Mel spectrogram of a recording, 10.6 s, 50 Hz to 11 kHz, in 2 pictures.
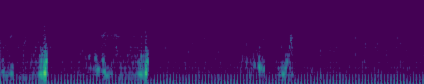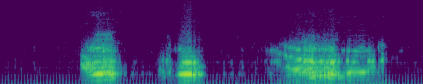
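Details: Carpathian red deer stag during the breeding-season rut (boncănit), Bucovina mountains, Romania, 29 September 2022; faint clicks, then two loud gruff bellows about a second apart and a longer rasping, rolling roar.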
